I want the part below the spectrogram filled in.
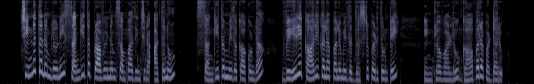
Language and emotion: Telugu, fearful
